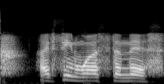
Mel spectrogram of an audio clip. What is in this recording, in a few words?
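round losing, jungle female; vo; agents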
